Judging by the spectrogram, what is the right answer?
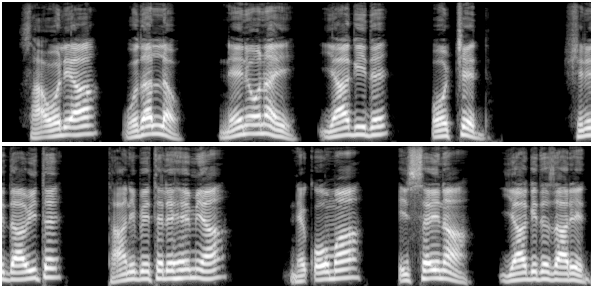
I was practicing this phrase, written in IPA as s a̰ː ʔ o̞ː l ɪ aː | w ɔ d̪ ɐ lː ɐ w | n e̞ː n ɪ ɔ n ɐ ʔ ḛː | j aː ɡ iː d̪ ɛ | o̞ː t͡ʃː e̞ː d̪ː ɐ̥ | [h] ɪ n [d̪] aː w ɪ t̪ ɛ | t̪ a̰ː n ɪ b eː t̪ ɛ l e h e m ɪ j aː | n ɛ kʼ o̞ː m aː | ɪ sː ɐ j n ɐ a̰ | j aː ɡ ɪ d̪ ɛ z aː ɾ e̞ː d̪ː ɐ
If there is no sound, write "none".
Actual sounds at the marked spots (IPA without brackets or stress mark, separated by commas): ʃ, d̪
